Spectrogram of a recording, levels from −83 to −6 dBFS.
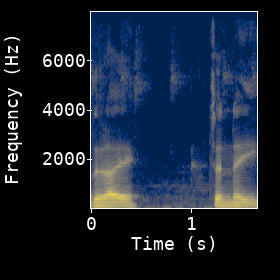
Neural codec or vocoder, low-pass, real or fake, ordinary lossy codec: none; none; real; none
